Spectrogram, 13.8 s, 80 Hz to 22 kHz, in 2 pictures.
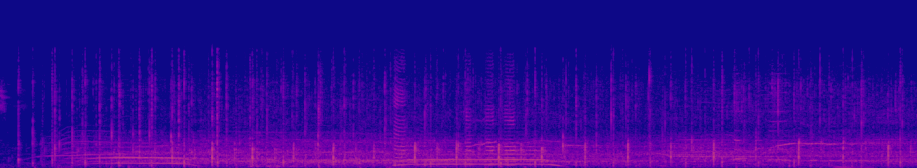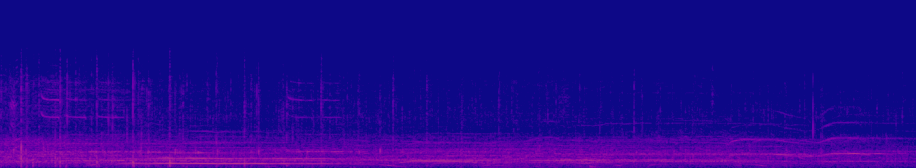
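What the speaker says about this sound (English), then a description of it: "We'll take a moment to have a round of applause for our honor graduates." Applause for honor graduates at the Rome High School 2021 commencement: sustained crowd clapping with a few cheers, in a large reverberant space, while voices talk over it and tonal sounds weave through.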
